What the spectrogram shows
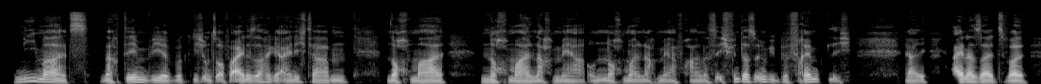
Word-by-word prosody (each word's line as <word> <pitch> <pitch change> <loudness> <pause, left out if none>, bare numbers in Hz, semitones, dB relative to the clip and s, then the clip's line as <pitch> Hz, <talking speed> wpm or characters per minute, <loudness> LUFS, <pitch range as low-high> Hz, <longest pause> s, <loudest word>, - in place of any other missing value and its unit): niemals, 115 - +1
nachdem 110 0 0
wir 100 -3 +1
wirklich 100 0 -6
uns 90 - -3
auf - - 0
eine 105 +2 +5
Sache 100 +1 0
geeinigt 100 +3 -2
haben, 95 0 -1 0.4
noch 90 +1 +1
mal 95 0 +3 0.3
noch 90 +2 -1
mal 85 -3 +3
nach 80 -2 -2
mehr 75 -2 -3
und 90 -2 -5
noch 90 0 -2
mal 75 -3 -1
nach 80 +1 -5
mehr 75 -1 -5
fragen. 80 -2 -6
Also, 80 - -7
ich - - -2
find 125 +1 -4
das 115 - +2
irgendwie 115 -4 -1
befremdlich, 110 +6 -2 0.5
ja? 85 -1 0 0.3
Einerseits, 100 -3 +5
weil 85 -2 +6
95 Hz, 180 wpm, -24 LUFS, 85-105 Hz, 0.5 s, weil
